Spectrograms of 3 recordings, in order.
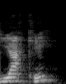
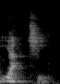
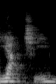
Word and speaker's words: Yaqi: go look at this this is yaki right yes yaki not yatchy it's pronounced yachi but we're not chinese so we're not in china in my language it's yaki so i'll call it yaki yaki silver tip high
